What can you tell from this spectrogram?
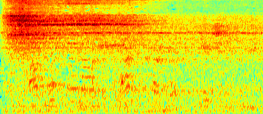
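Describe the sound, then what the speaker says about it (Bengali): A train rumbles steadily close by, a continuous broadband roar of wheels on rails filling the whole stretch. "এই হলো আমার ট্রেন।"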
